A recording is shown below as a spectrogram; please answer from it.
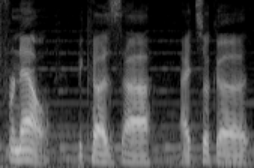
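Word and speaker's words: Fresnel: second Oro FR frel I know that that's pronounced Fel because uh I took a design class design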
